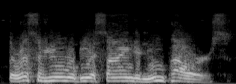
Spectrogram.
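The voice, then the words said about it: Imitates a villain character's voice. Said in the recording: “do my best Zoran voice.”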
